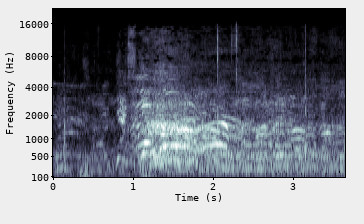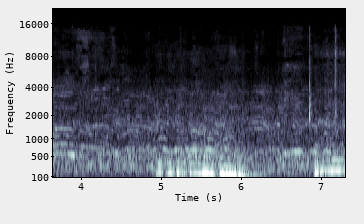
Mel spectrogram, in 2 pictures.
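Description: A crowd cheers loudly and shouts.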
